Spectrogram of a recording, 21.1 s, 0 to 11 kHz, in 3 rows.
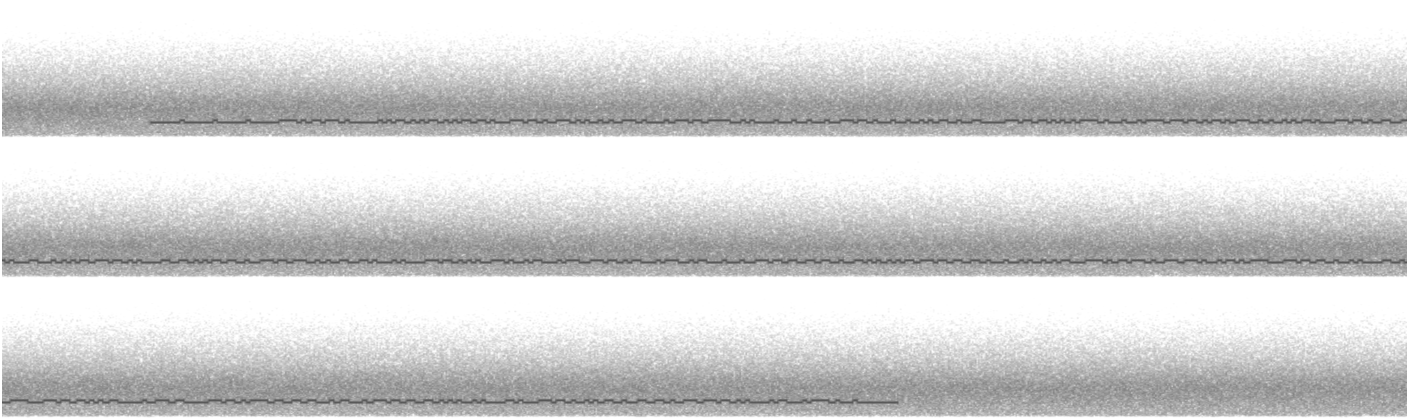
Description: RTTY (45.45 baud, 170 Hz shift), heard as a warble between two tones, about 1360 Hz centre, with radio static. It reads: SSSG AFAK TXQQ QJPV REQE DNJG WGCS XISP NWGX YHBZ BZBQ IPRS IQFB AHDO PXPO RVAV EICC IYXG JPIA XBEQ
